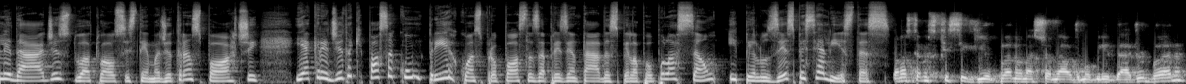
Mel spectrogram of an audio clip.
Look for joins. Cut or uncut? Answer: uncut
